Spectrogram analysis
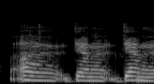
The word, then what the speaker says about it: Dana: Dana is how it's pronounced.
